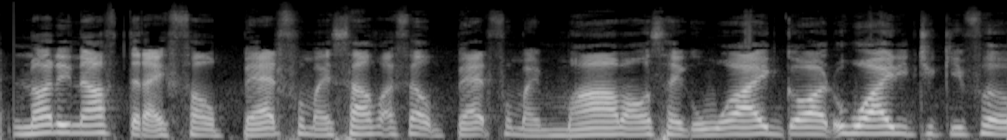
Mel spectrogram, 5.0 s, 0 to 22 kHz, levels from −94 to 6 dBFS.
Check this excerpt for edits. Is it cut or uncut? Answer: uncut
